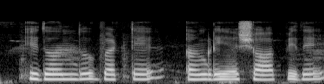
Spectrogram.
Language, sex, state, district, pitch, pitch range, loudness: Kannada, female, Karnataka, Bidar, 235 Hz, 230-255 Hz, -14 LUFS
